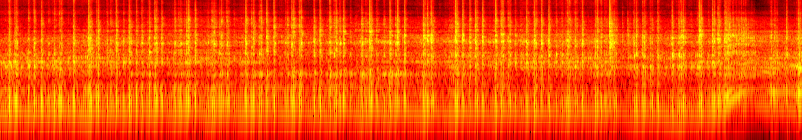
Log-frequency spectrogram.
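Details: Nitro boat's Mercury outboard after a no-start issue was fixed, running steadily with crisp even firing through the revs, no stumbles or misses; runs normally.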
